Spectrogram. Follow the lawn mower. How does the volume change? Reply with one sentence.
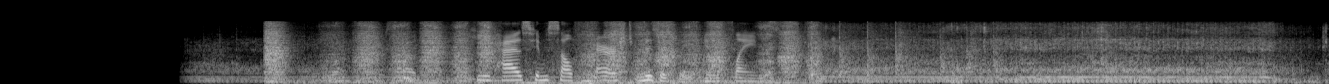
The loudness of the lawn mower goes up.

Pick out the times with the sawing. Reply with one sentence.
The sawing can be heard from 2.6 to 8.2 s.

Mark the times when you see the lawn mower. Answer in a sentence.
The lawn mower can be heard from 1.8 to 13.2 s.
